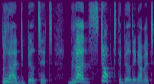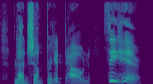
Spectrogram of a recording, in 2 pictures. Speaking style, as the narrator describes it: she cried again

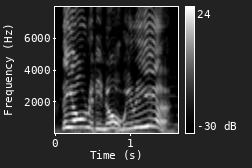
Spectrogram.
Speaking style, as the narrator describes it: Margan shouted back at him

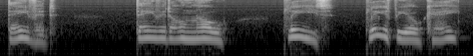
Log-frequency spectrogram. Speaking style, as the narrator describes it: Vizzy cried as a hard note of panic bit into her voice

